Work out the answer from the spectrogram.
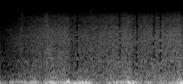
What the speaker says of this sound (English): Steve, I see that wind's picking up, the rain's picking up.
